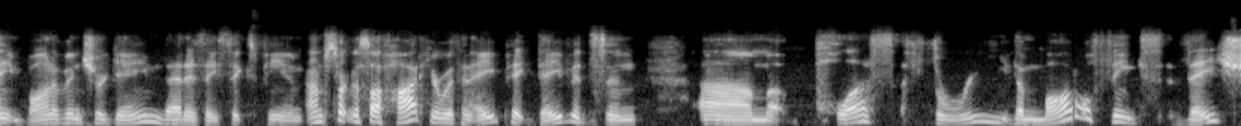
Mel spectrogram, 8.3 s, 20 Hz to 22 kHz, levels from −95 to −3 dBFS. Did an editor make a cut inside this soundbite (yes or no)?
yes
